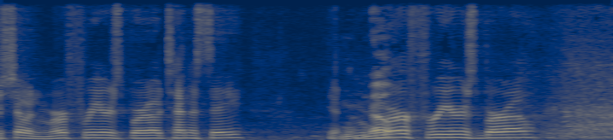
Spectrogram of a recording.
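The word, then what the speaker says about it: Murfreesboro: in murer Boro Tennessee mboro I'm pronouncing it correctly I'm not mispronouncing it that's how it's pronounced that's a place mboro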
